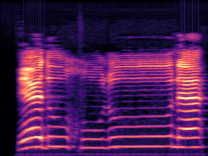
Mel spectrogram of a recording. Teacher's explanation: يدخلون، یہاں پر ہم واو کو کھینچیں گے لام کے ساتھ. يدخلون، کیونکہ واو ساکن ہے اور واو سے پہلے پیش ہے، اس کو ہم ایک الف کے برابر کھینچتے ہیں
